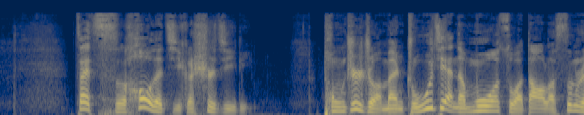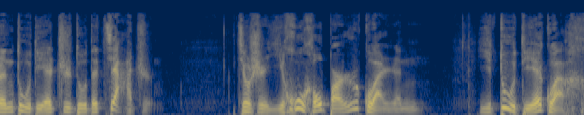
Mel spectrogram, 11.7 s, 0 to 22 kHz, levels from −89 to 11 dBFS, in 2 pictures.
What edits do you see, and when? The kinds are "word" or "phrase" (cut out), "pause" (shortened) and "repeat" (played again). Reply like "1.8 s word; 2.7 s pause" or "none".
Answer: none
